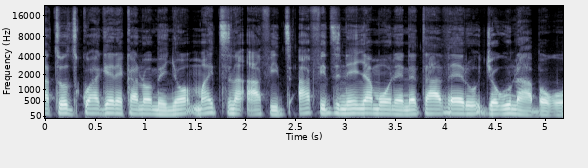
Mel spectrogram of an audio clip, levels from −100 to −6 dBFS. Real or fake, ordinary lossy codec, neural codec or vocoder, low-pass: real; none; none; none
